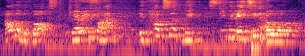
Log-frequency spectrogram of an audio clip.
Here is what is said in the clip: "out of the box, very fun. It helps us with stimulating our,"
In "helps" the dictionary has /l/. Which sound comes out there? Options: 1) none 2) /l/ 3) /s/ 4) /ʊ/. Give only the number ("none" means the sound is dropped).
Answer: 1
